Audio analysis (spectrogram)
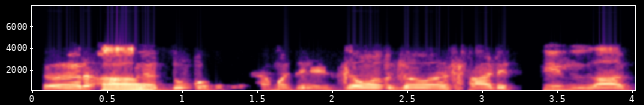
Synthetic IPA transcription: t̪əɾɦãjad̪ond̪iɳjaməd̪ʱːjed͡zəʋəd͡zəʋəɾsaɽet̪iːnlak

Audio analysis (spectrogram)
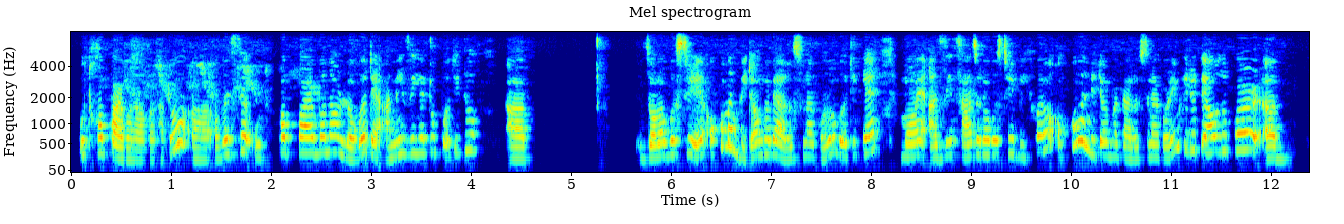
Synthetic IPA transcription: utxɔb̚paɹbɔnɔɹkɔtʰatʊɔ̰bɔsɔʔutxɔbpaɹbɔnɔɹlɔɡɔtɛ̰ʔa̰miziɦɛtʊpotitu | zɔnɔɡostiɹɛʔɔkɔmanbitɔŋbʱabɛalusɔnakoɹʊ̃ɡotikɛ | mɔjʔazisãzɔnɔɡostɹiɹbixɔjɔʔɔkɔmanbitɔŋbʱabɛalusɔnakoɹimkintutɛʊ̃dukɔɹ

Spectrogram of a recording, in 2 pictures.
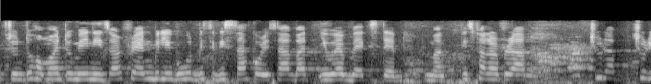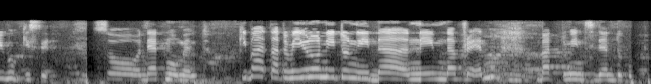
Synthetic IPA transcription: zuntuxɔmɔjɔtuminizɔɹpʰɹɛndbiliboɦut̚besibisːaxkoɹisabatjuwɛɹbɛkstɛp̚dtʊmak̚pispʰalɔɹpɔɹat͡ʃʰuɹa | t͡ʃʰuɹibʱukːisɛ | sodɛtmomɛntkibaɛtatumiunonitunidanemdapʰɹɛndbatːumiinsidɛntːʊkoɛ

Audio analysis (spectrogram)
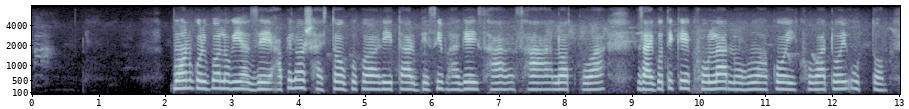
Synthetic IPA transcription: monkoɾiboloɡijad͡ʑeapeloɾʃajst̪ʰoupokoɾit̪aɾbesibʱaɡejsalot̪pɔad͡ʑajɡot̪ikekʰolanɔɦɔakojkʰobaʈojʔut̪ːom

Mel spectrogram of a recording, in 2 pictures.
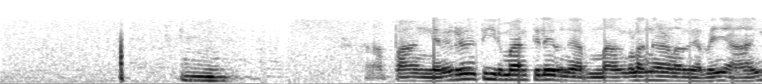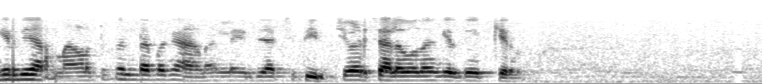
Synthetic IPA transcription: ɐ̰pːoɐŋːɐne̞o̞ɾut̪iːɾumaːnɐt̪ːiliɾunːuɐrɐɳaːŋɡuɭɐŋɡaːɳɐðɨɐpːoɲaːŋɡeɾuðiɐrɐɳaːɭɐt̪ːep̪ːeɳɖepːɐkːaːɳalːeeɾud̪ijaːɾt͡ɕːɨt̪iɾit͡ɕːɨʋɐɽit͡ɕːaːloonːɐɡeɾuðiiikʲːɐjɾunːu

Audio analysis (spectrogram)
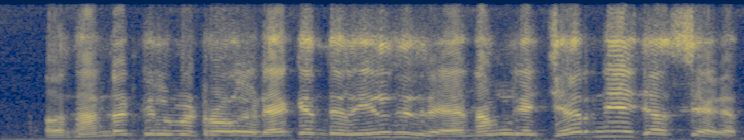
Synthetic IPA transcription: nɐɳɖɐɖ̚kiloːmiːʈɐɾɔɭɡɐɽejaːkeɐnt̪eːlɐild̪id̪ɾenɐmɐɡed͡ʒɐɾnieːd͡ʒaːst̪iaːɡɐt̪ːe̥

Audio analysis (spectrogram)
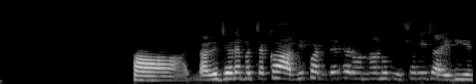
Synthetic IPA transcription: ɦãːnaːlid͡ʒeːɽeːbət̪ːʃeːkəɦaːɾniːpəɽd̪eːkeɾʊnːãːnũːpiʃẽnĩːt͡ʃaːiːd̪iːɛː

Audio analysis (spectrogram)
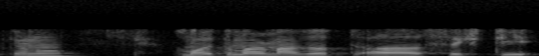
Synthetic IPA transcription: kɛnʊ | mojtʊmaɹmazɔtsɹiksti

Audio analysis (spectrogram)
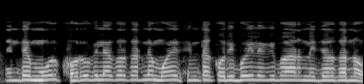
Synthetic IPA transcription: k̪ɛnt̪emuɾkʰoɾubilaɡɔɾkaɾnemojet͡ʃint̪akɔɾibojlaɡibɔaɾnid͡ʒɔɾkaɾnɔ

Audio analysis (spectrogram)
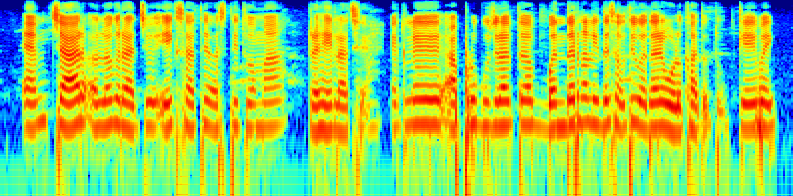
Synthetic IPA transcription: emt͡ʃaɾələɡɾad͡ʒjoʔeksat̪ʰeəst̪it̪ʋəmã | ɾəɦelat͡ʃʰeeʈleapɽ̃ũɡud͡ʒɾat̪bənd̪əɾnalid̪ʱesəwt̪ʰiʋəd̪ʱaɾeuɭkʰat̪ɦət̪ũkebʱai

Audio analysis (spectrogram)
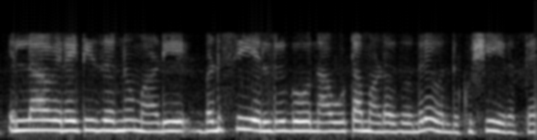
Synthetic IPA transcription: ɛlːɐʋɛɾɐjʈiːsɐnːumaːɽibɐɽisiɛlːɐɾiɡuːnaːʋuuːʈamaːɽoːd̪uɐnd̪ɐɾe̞o̞nd̪ukʰuʂiːɾut̪ːe̞

